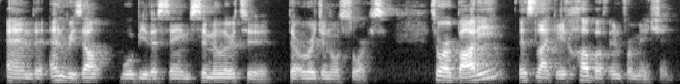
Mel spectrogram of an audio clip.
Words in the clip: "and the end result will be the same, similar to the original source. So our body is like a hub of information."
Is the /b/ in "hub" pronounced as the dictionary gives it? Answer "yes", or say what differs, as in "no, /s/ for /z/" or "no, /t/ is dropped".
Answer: yes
